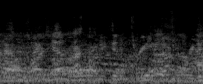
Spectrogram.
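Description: Two men talk close by.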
